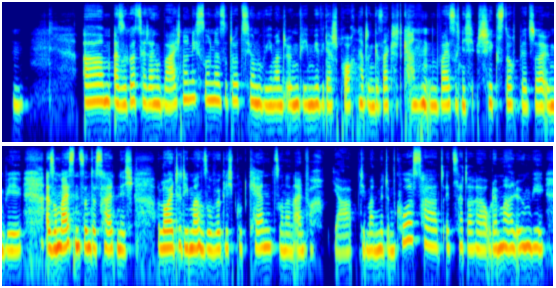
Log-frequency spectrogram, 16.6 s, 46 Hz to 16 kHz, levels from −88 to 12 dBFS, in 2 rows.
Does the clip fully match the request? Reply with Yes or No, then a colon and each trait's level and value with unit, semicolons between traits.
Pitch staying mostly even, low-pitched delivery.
No: narrow, 1.7 semitones; high, 225 Hz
